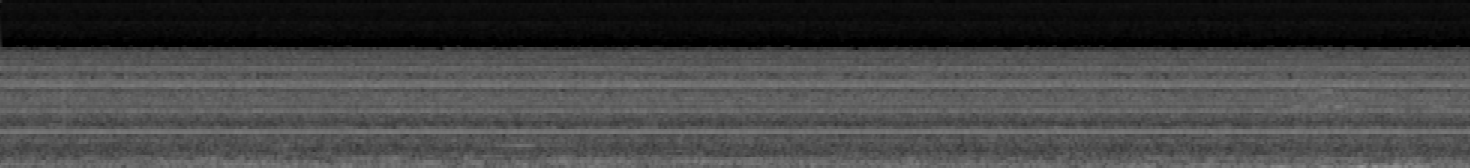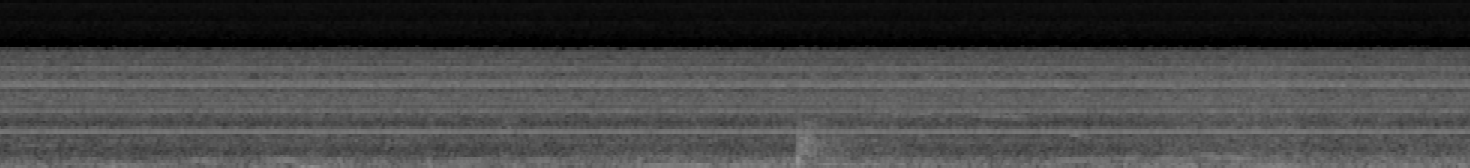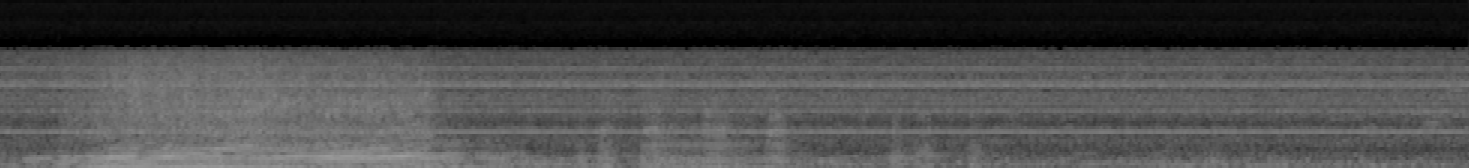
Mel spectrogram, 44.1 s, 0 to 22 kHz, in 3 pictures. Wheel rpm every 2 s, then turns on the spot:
0, 0, 0, 0, 0, 0, 0, 0, 0, 0, 0, 0, 0, 0, 0, 0, 0, 0, 0, 0, 0, 0.
none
